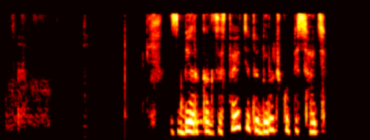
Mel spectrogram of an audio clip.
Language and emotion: Russian, neutral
